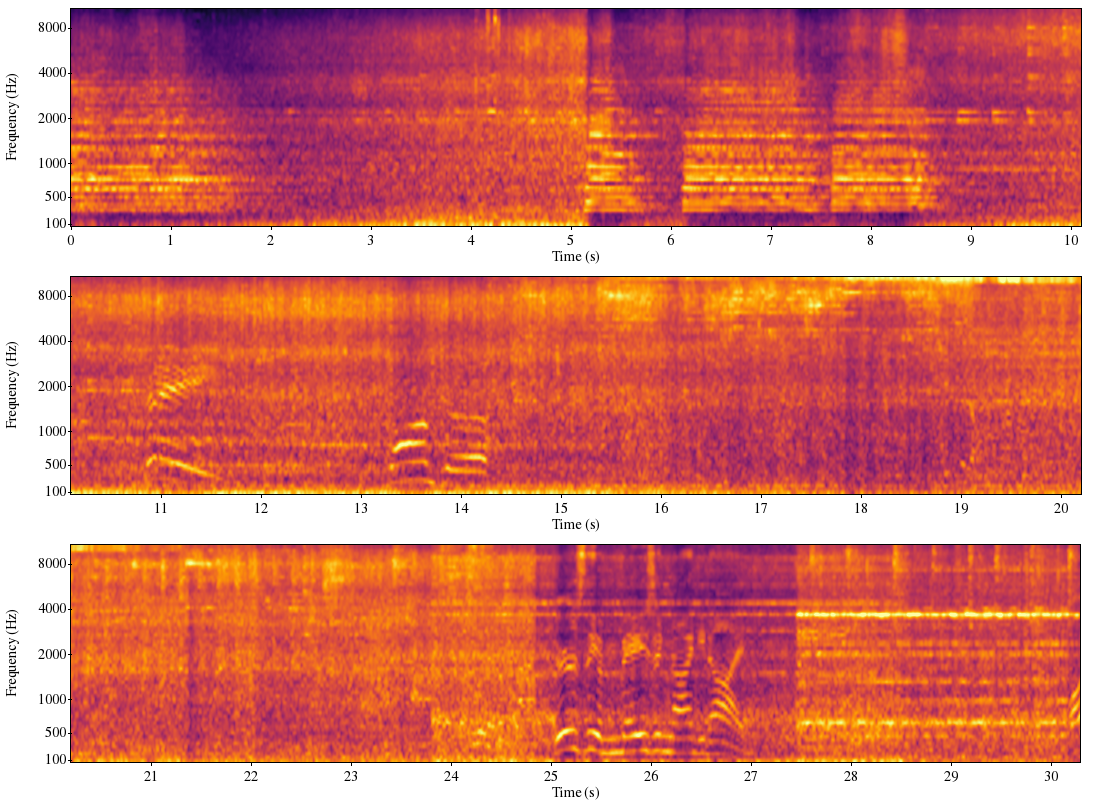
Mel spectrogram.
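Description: A diesel-hauled freight train sounding its multi-note air horn as it approaches: one long blast at the start, then a few more blasts about five to nine seconds in. Then the heavy rumble of the locomotives and hopper cars rolling by, with wheels squealing in short rising and falling glides.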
